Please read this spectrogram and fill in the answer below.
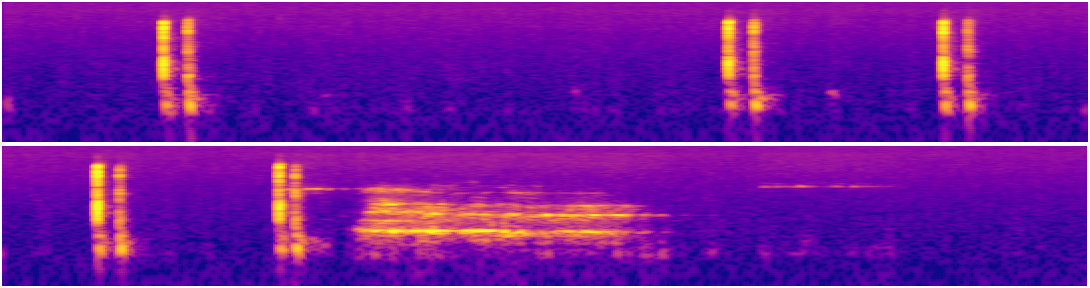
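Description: Computer mouse clicking, five double clicks (press and release) spread over several seconds in a quiet room. Near the end comes a tonal sound about a second and a half long with several steady pitches.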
